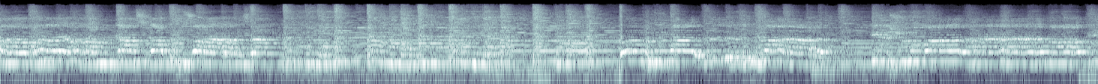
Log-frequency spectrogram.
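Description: A voice singing over a fast-strummed plucked string instrument, heard live in the hall.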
